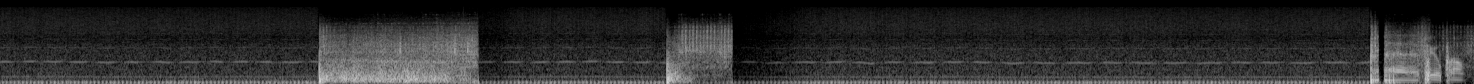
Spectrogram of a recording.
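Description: A light single-engine piston aircraft's engine running at low taxi power, heard from inside the cockpit as a steady low drone with a faint steady whine over it. Two sudden louder, noisy bursts break in: one about three seconds in, lasting over a second, and a shorter one about seven seconds in.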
